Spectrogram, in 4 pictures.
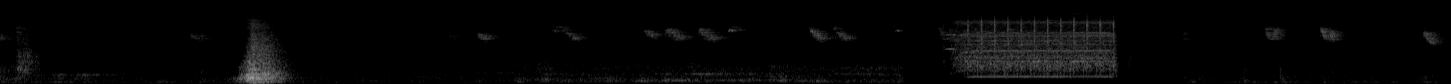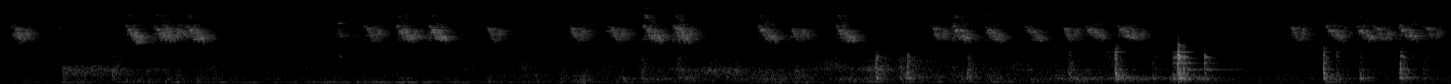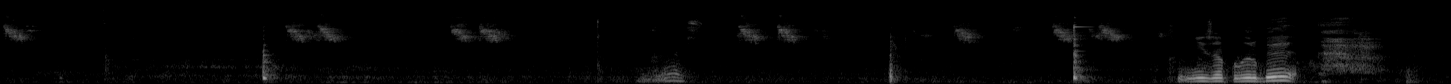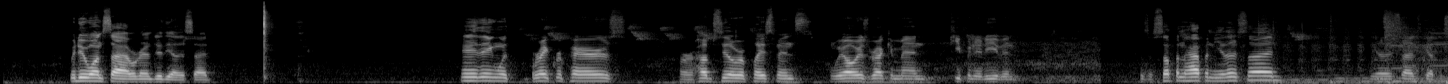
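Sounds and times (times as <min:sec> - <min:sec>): small birds chirping: 0:11.6 - 0:26.3, 0:26.9 - 0:30.5, 0:31.2 - 0:34.3, 0:35.4 - 0:41.6, 0:48.4 - 0:51.5.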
